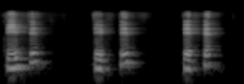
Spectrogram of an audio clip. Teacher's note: Só que esse F e esse TH é muito próximo na nossa boca, na nossa língua. É só o F, ele é fricativo lábio dental, né? Então, ó, desvozeado. E o TH, ele é lábio dental, não, ele é dental, fricativo, desvozeado também.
